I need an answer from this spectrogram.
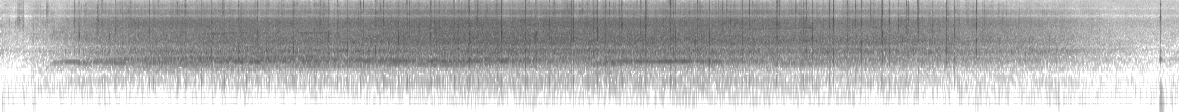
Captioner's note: applause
